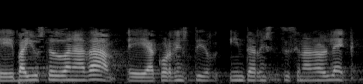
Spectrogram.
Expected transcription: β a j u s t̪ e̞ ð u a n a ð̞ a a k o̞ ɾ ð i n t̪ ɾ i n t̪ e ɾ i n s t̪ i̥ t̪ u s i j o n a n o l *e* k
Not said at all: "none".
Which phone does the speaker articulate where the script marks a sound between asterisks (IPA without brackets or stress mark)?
e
